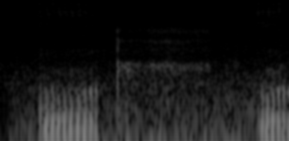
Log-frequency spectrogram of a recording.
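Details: Female Boston Terrier snoring: two fluttering, rattling snores on breaths about three seconds apart, with quiet breathing between.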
